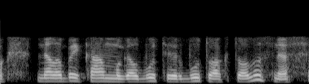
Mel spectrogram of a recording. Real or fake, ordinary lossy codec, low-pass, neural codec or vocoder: real; MP3, 32 kbps; 7.2 kHz; none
